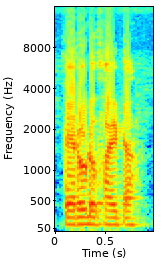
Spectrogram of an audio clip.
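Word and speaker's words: Pteridophyta: P silent है ना, टेरिडोफाइटा।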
